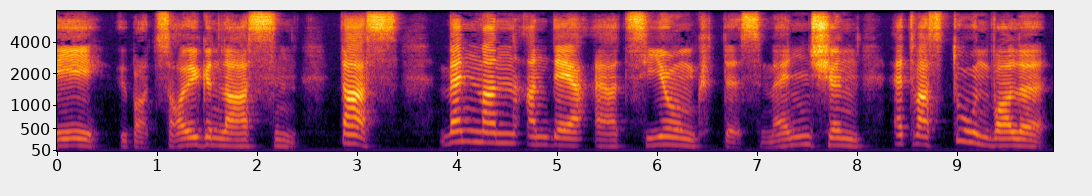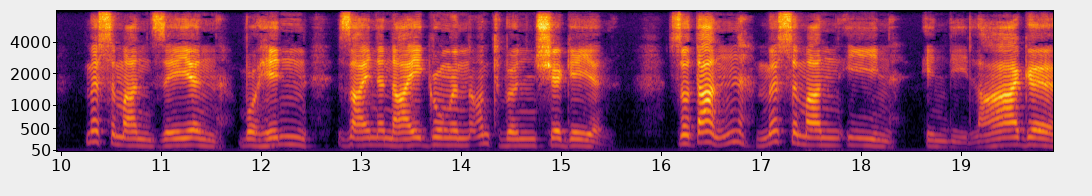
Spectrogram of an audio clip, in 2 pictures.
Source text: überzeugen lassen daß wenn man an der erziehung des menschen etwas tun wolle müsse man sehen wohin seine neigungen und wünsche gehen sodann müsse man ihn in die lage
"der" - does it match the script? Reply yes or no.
yes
